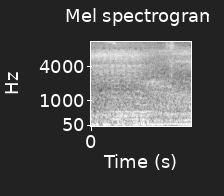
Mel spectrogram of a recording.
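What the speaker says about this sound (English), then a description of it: "I've got bees trying to get in every crack, crevice." Honey bees swarm around hive equipment at a bee yard, a steady dense buzzing hum that stays constant and close throughout, with no pauses.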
